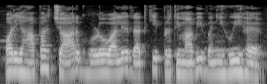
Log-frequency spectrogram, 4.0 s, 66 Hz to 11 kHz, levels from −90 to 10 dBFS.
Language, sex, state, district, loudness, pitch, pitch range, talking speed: Hindi, male, Uttar Pradesh, Lalitpur, -17 LUFS, 135 Hz, 130-150 Hz, 195 wpm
